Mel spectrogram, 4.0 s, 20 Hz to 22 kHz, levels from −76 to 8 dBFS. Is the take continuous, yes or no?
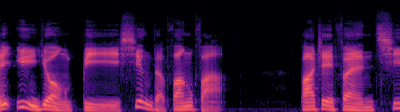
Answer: yes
